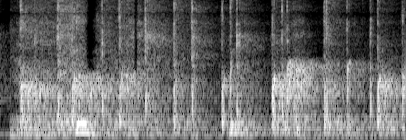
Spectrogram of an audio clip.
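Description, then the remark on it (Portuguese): An audience claps, many hands together, making a dense, crackling patter of applause that stays steady and fairly loud throughout the short burst, with no speech, applauding the introduction of a team member. “Palmas, por favor.”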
